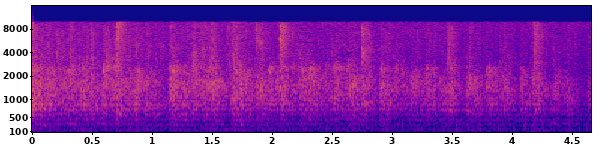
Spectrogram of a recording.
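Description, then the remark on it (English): An audience at a morning church service applauds steadily, many hands clapping at once into a dense, sustained wash of crackling claps with no clear individual beats, holding fairly even for the whole stretch. “So would you give them all a round of applause and thank God with me this morning?”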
